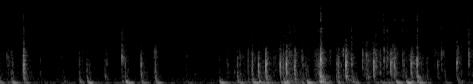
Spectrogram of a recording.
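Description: Fingertips type continuously on a compact white-case mechanical keyboard with cream and orange cat-themed plastic keycaps, resting on a wooden desk. The rapid key taps are short, low, dull clacks that die away almost instantly. A sparse run of taps gives way to a brief lull, then a faster, denser flurry.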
